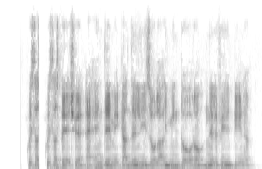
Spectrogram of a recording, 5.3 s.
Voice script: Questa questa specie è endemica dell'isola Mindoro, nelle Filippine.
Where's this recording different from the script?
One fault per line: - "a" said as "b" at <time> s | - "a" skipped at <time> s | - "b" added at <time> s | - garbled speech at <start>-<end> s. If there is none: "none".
none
